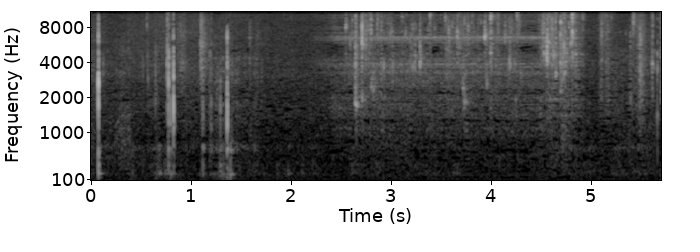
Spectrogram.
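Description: Tap water runs into a kitchen sink as raw beef for stew is rinsed, a quiet hiss of flow with scattered drips, splashes and clinks, fairly close with no talking.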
